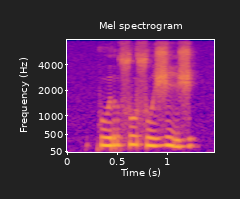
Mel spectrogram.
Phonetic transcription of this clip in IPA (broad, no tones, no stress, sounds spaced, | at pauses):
kʷ ɯ r sʷ i sʷ i ʒ i ʒ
